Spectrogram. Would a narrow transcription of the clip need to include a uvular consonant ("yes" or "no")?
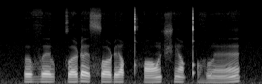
yes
